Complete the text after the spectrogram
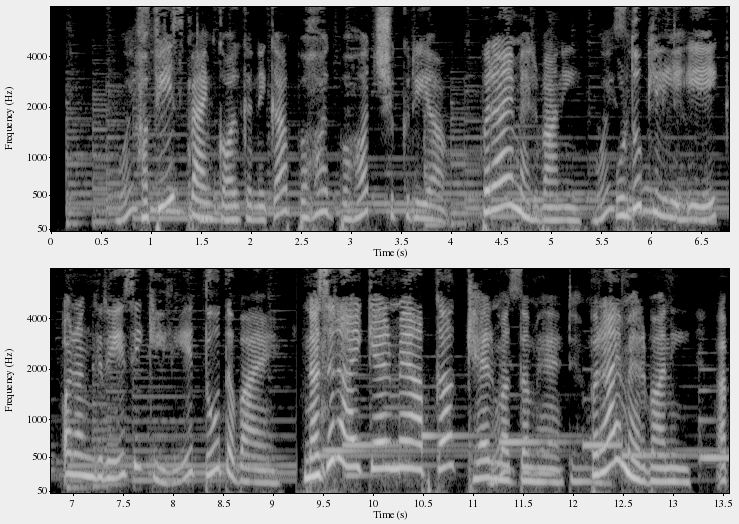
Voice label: Hintce Kadin Hindu Urduca Gujarati; seslendirme

